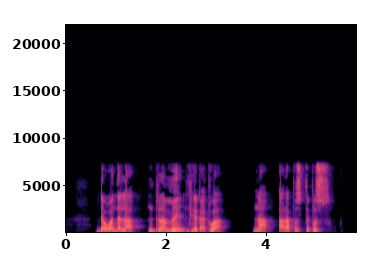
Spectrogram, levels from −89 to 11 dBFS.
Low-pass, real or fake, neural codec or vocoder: 7.2 kHz; real; none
